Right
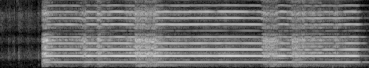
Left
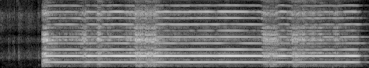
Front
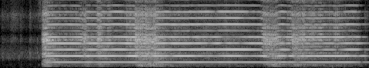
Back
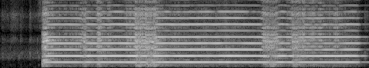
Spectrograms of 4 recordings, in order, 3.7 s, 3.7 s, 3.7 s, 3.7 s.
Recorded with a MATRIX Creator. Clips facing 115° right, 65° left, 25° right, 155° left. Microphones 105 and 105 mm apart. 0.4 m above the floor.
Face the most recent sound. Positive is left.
turn(degrees=145)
